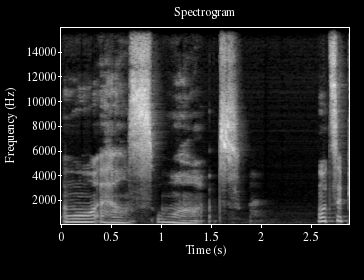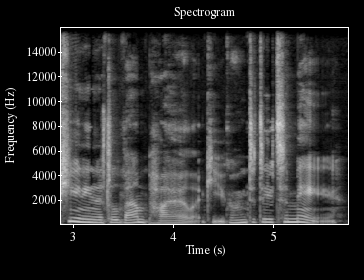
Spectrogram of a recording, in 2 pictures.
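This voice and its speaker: Woman acting a slow-talking, smug female werewolf. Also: on the high side, mellow. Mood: smug, threatening. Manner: teasing, mocking, drawn-out coaxing delivery. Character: smug, possessive female werewolf, lovestruck with a human. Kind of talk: ASMR roleplay.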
